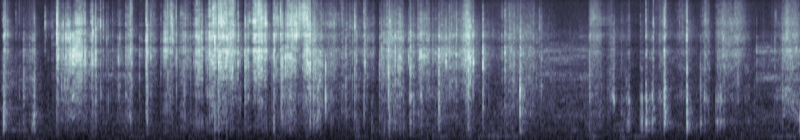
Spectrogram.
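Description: Paper wrapper band being pulled off a hardcover sketchbook: crinkling, crackling paper and hand-handling noise. It is busiest in the first half and thins out after about five seconds as the cover is opened.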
